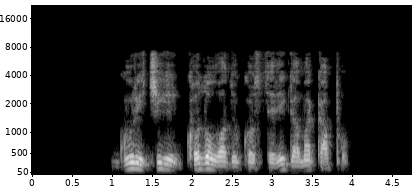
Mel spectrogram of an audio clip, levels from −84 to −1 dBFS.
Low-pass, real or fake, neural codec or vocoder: 7.2 kHz; real; none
